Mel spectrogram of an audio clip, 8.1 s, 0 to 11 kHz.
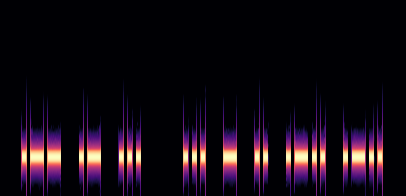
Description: Morse code, heard as a keyed tone, about 14 wpm, spaced as for 12 wpm, 680 Hz. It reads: WAS STILL
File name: Morsekurs / Witze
